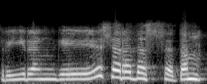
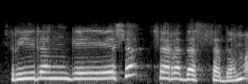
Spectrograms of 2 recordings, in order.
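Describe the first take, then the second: First: The break falls before the 'sha' syllable. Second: The break falls after the extra 'sha' syllable. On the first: The speaker calls it right. "అక్కడ ఎలా ఉంటుందంటే శ్రీరంగే శరదశతం అనే ఉంటుంది" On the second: The speaker calls it wrong. "శ్రీరంగేశ అని ఇటు ఆ శాని ఇటు తెచ్చుకోకూడదు"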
